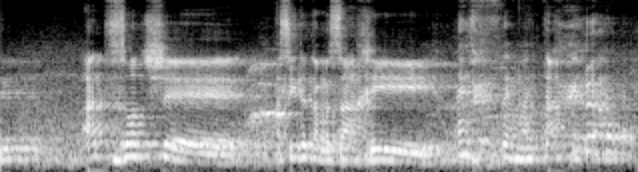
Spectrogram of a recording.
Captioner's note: man speaks in Hebrew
